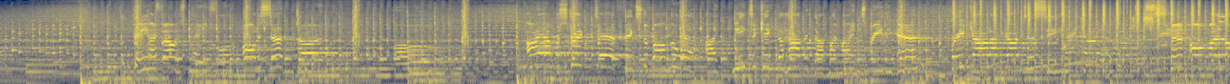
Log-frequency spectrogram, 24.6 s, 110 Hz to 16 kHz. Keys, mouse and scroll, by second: 0.5 [, 0.6 click, 1.7-3.6 typing, 2.3 click, 2.4 click, 2.8 click, 3.1 click, 4.7-5.1 typing, 4.7 click, 5.2 click, 6.2 typing, 7.5-11.1 typing, 7.7 click, 8.2 click, 8.8 click, 9.2 click, 10.6 click, 11.3 click, 12.2-18.5 typing, 12.3 click, 12.9 click, 13.5 click, 14.2 click, 14.3 click, 14.9 click, 15.4 click, 16.7 click, 18.6 click, 20.4-24.3 typing, 20.6 click, 20.8 click, 21.8 click, 22.7 click, 23.2 click, 23.9 click, 24.3 click.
